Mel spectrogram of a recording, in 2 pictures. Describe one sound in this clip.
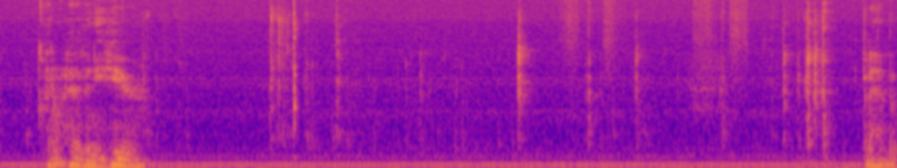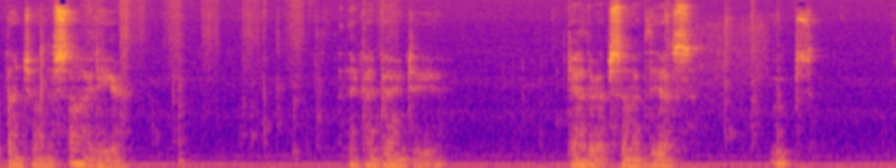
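An elderly man speaks calmly into a close microphone, in short bursts.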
